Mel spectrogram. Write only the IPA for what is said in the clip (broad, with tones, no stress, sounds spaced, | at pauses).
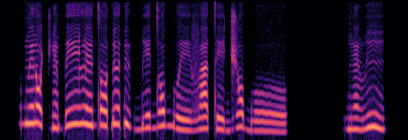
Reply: b ɛ̃˦ ɾ ɔ˨ t͡ʃ ɛ̃˨ p eː˦ l ɛ̃˦ t ɔ˦ ɗ ə˦ ɗ ɨ˨ ɡ͡b e˧ d ɔ˦ ɡʷ eː˨ v a˧ t e˨ d͡ʒ ɔ˦˨ b oː˨ | ɡ ɛ̃˨ v ĩ˦˨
